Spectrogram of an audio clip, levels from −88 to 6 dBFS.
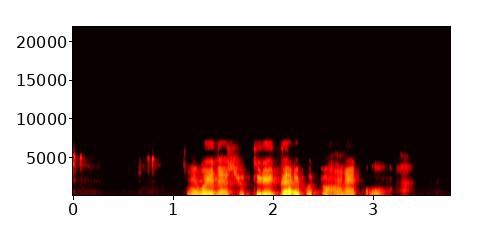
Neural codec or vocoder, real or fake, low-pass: autoencoder, 22.05 kHz, a latent of 192 numbers a frame, VITS, trained on one speaker; fake; 7.2 kHz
